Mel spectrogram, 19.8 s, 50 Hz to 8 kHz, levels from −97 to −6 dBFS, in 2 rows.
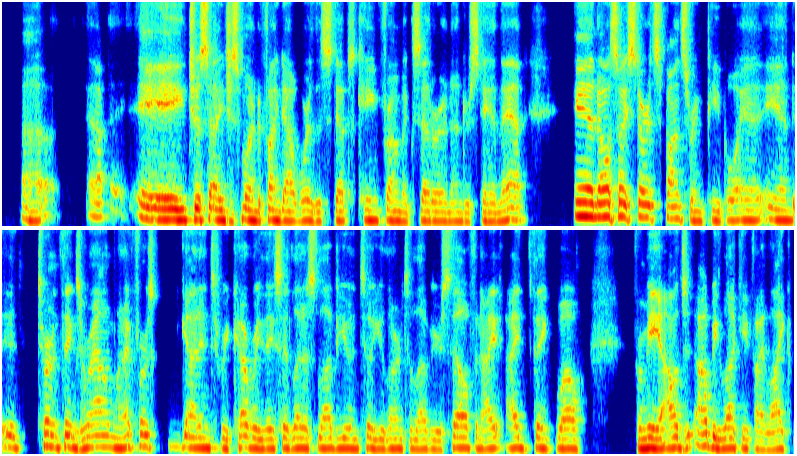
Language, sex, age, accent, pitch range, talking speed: English, male, 50-69, American, 125-155 Hz, 190 wpm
